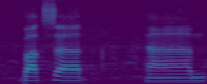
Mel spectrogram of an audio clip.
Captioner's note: audience laughing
